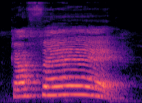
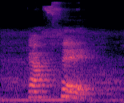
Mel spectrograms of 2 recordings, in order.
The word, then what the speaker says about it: café: A palavra café. Vamos pronunciar chamando café. Esquisito, né? E até engraçado, mas funciona. A sílaba tônica é fé, café. E ela é acentuada.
